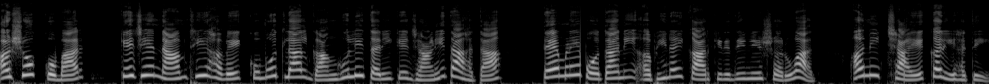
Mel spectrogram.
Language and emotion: Gujarati, neutral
